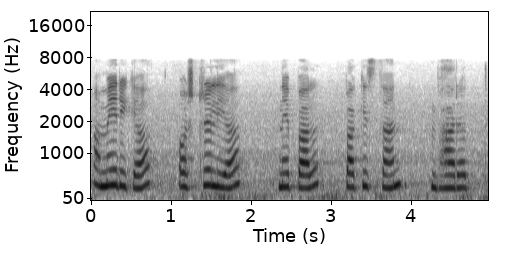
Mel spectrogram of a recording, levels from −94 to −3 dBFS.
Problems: constant background noise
